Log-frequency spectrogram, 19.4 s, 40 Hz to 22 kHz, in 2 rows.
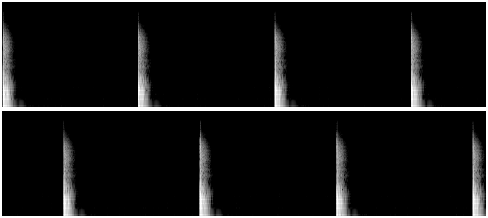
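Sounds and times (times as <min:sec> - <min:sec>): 
kick drum mix: 0:00.0 - 0:00.3, 0:02.7 - 0:03.1, 0:05.4 - 0:05.8, 0:08.2 - 0:08.5, 0:10.9 - 0:11.2, 0:13.6 - 0:14.0, 0:16.4 - 0:16.7, 0:19.1 - 0:19.3.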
